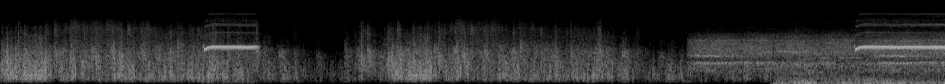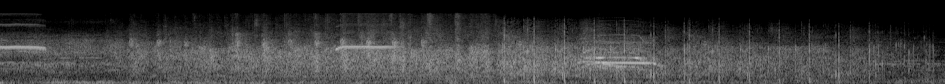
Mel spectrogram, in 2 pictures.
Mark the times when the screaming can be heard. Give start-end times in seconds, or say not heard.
15.2-16.1.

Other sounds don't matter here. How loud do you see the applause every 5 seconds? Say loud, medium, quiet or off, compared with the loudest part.
quiet, medium, loud, medium.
